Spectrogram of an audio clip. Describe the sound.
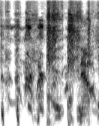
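A voice imitates a wet, phlegmy baby cough, a quick run of several raspy, gurgling coughs in close succession, fairly loud.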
